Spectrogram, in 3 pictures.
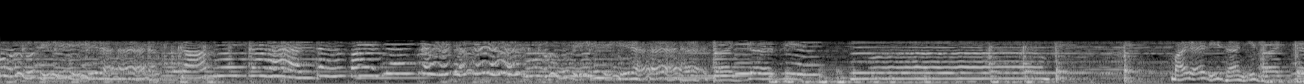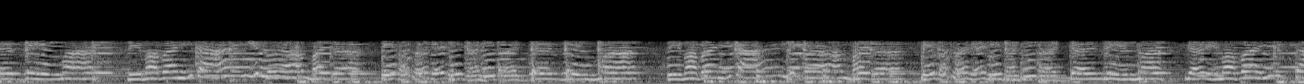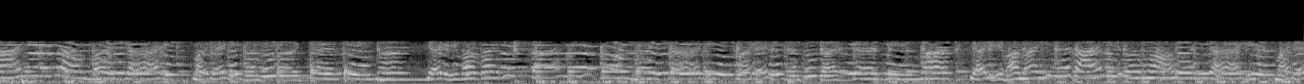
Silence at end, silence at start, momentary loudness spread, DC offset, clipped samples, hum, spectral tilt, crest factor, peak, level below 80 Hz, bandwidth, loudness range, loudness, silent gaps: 0 s; 0 s; 3 LU; 1%; under 0.1%; none; -12 dB/octave; 14 dB; -4 dBFS; -46 dBFS; 3.1 kHz; 1 LU; -19 LUFS; none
